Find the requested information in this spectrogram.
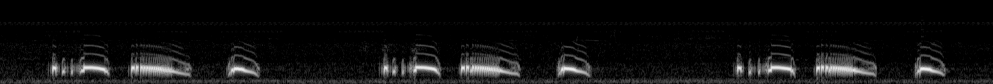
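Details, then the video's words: Lure calling by a spotted dove in lambung guk style, intended to make other doves join in: three phrases roughly every three and a half seconds, stammered notes, a broad descending coo and a clipped final coo. "SUARA PIKAT TERKUKUR LAMBUNG GUK MEMBUAT TEKUKUR LAIN IKUTAN GACOR"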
